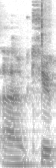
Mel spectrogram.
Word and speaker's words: Kew: Filmer David suggests Kew Gardens as Kew Gardens. a good like. Okay. I have never seen Kew Gardens written. I assumed it was the letter, but learn something new every day.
